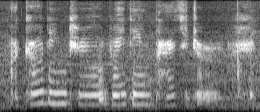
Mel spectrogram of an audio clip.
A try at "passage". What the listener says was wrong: And say not passage, but just say passage. 2 syllables, not 3.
